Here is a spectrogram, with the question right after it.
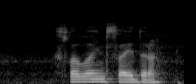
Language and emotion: Russian, neutral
